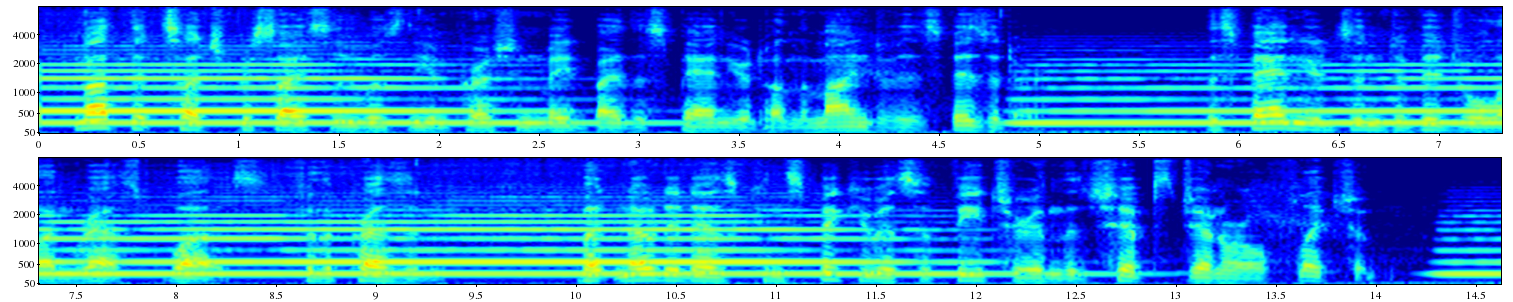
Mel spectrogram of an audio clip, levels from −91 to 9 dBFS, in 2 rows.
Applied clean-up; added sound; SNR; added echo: none; Wind instrument, woodwind instrument; -3 dB; none.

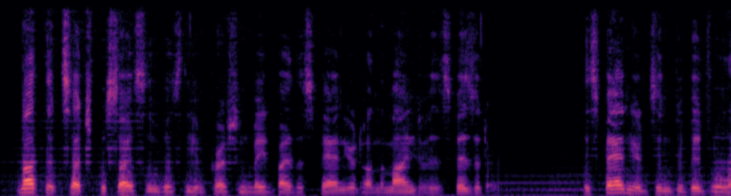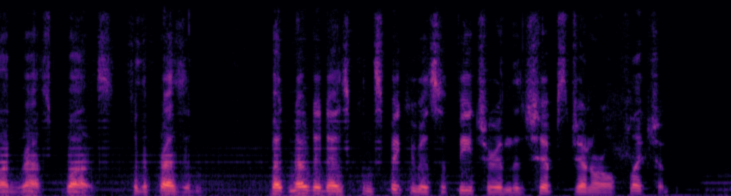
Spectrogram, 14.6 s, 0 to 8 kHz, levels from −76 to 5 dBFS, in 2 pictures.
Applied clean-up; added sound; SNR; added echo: neural separator model SepFormer DNS4.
